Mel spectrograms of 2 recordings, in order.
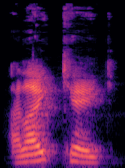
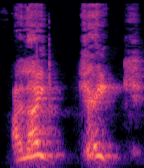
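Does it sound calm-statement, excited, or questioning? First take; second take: calm-statement; excited. First: It is said calmly with a falling statement tune. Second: It is said in a lively, excited tone. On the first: The speaker is simply telling a fact. "Just a sentence. I'm not asking. There's no real degree of excitement" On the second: The speaker is thrilled about the fact. "Here I'm excited. I'm telling you in a very excited tone"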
